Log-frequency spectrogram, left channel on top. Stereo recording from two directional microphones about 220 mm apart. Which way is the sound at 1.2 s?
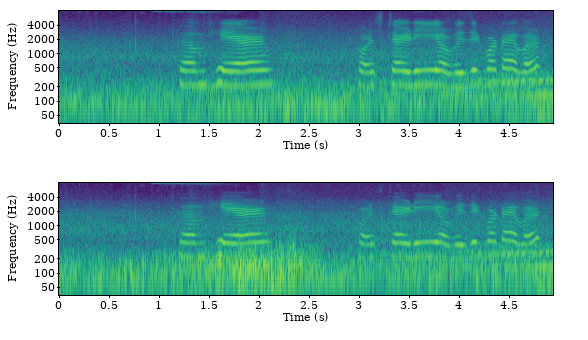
20° left (ahead or behind).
